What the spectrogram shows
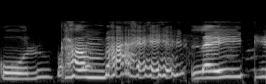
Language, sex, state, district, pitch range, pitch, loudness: Hindi, female, Chhattisgarh, Korba, 310-360 Hz, 335 Hz, -16 LUFS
